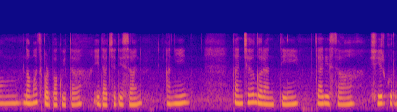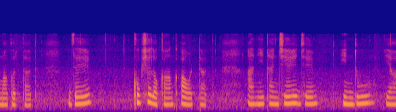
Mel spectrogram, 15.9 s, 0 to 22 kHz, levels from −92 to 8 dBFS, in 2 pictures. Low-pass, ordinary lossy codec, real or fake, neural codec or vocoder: 7.2 kHz; none; real; none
